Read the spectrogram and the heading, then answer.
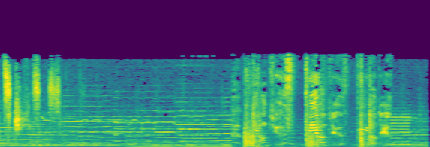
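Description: A car door's outer handle is yanked and snaps off while someone tries to fix the door: three loud clunking rattles spaced about a second apart over a steady droning tonal background.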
